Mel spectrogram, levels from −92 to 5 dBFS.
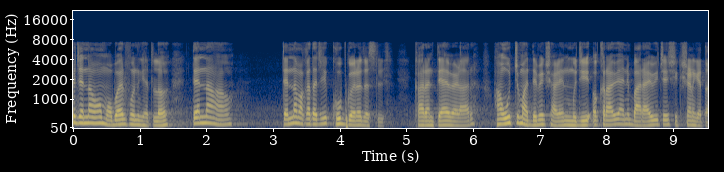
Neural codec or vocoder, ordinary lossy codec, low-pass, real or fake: none; none; 7.2 kHz; real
